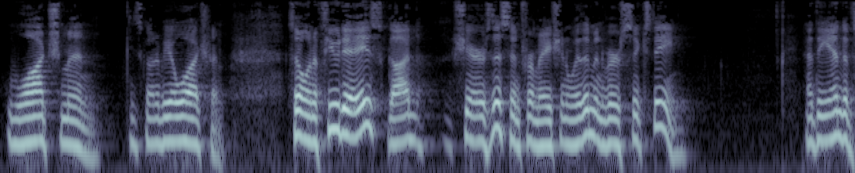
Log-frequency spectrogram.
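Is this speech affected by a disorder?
No.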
